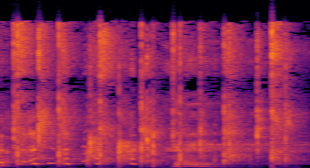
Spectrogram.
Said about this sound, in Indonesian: kita beri tepuk tangan yang mulia padahal gue sudah tepuk tangan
